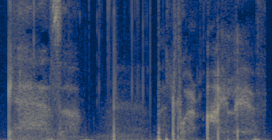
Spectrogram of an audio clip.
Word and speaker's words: Käse: That's an So Käse is pronounced Käse, but where I live, people say Käse as if it were spelled with an E.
